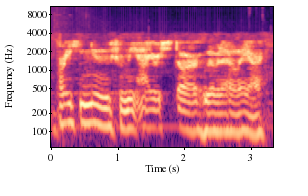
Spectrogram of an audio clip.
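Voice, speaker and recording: A man's voice: on the low side, moderate pace, narrow, tinny audio. A man chatting casually as an amateur radio operator over a radio link. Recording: ham radio audio with background voices.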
